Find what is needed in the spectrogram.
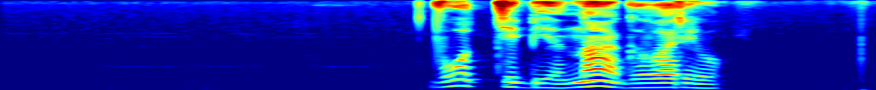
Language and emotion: Russian, neutral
